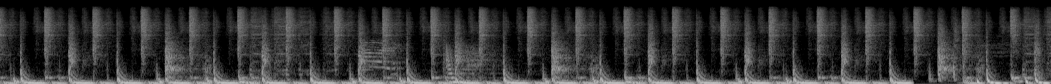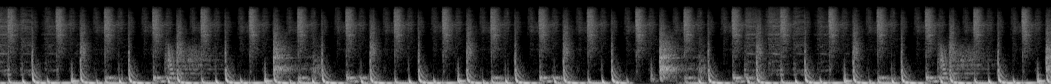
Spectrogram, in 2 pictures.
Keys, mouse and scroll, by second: 0.7-5.8 drag, 4.6 middle click, 5.1 a, 5.8-11.5 middle drag.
